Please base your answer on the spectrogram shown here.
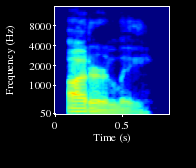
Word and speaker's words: utterly: This word has 3 syllables, and the stress is on that first syllable, utterly.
